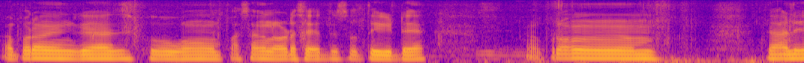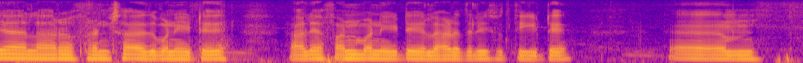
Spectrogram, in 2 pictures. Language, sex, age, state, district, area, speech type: Tamil, male, 18-30, Tamil Nadu, Nagapattinam, urban, spontaneous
